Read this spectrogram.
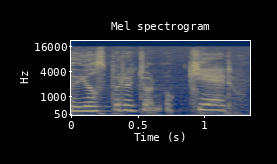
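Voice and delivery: soft reluctant prayer; hushed plea. Retold or imitated. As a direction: confess it quietly to God. Intimate plea to God.

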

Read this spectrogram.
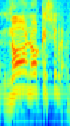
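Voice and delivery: high, loud mock pout; sulky child. Son complaining to his father after the spanking, high and sulky. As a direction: whine it like an offended boy. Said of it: "él viene".

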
